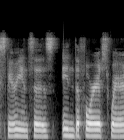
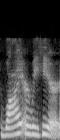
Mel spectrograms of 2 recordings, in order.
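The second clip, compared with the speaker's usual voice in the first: put-on slow, angry, cranky four-year-old tantrum; 3 semitones higher than usual. Imitating a young child in a documentary: imitating a mad child's tantrum. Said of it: "He would just get really mad and throw a temper tantrum".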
